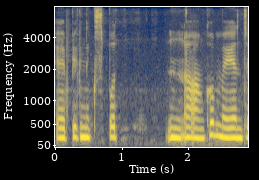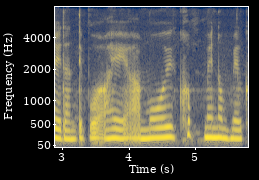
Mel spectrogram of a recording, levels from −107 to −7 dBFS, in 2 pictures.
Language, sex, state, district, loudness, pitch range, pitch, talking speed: Mizo, female, Mizoram, Aizawl, -13 LUFS, 195-215 Hz, 205 Hz, 225 wpm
